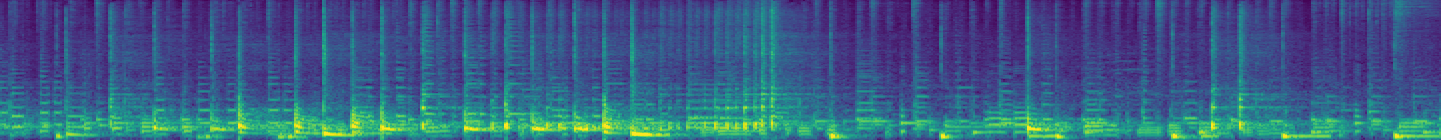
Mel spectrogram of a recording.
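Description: Live band music led by a drum kit playing a busy passage of snare, rimshot and bass drum hits over low bass notes, without singing.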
